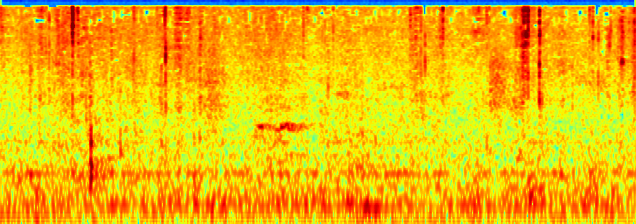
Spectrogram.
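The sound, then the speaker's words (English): Rain pattering as a steady, dense wash of faint taps that runs without a break, fairly quiet and even. “But it's a beautiful day. Rain doesn't make it unbeautiful. It makes it promising.”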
